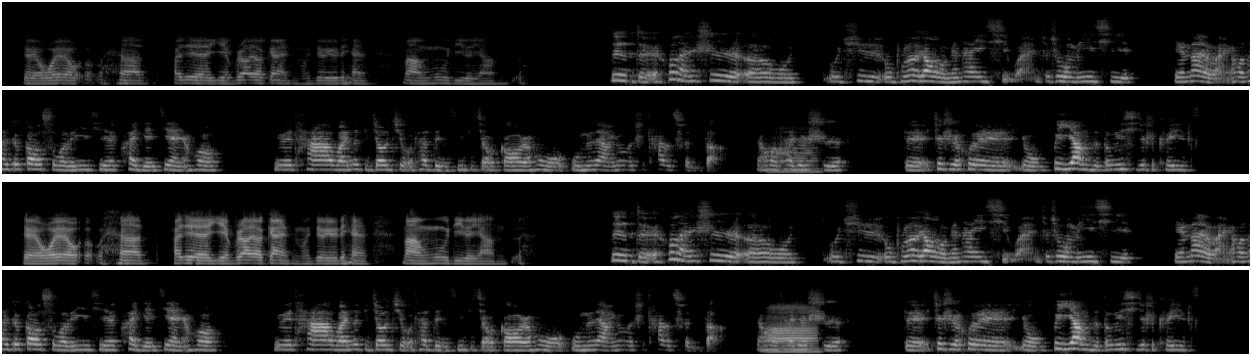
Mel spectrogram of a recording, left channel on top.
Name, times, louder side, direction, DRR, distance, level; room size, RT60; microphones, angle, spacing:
voice 1, 0.2-5.3 20.1-20.7, right 9 dB, 85° right, 0.3 m, -35 dB
voice 2, 6.1-11.3 11.7-14.7 15.2-19.7 20.0-20.9 21.5-24.4, right 1 dB, 5° right, 0.4 m, -32 dB
6.0 x 2.1 x 2.5 m
head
